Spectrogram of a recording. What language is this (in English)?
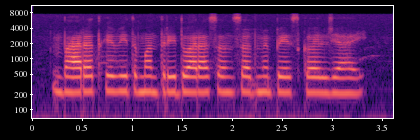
Magahi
